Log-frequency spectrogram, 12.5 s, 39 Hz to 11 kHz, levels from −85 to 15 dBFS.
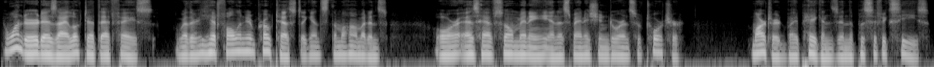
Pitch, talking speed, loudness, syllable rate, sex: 110 Hz, 170 wpm, -18 LUFS, 5.4 syllables/s, male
